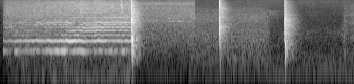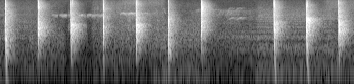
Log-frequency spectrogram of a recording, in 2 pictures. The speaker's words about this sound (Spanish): No aplaudamos al mosquito, combatámoslo en serio.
